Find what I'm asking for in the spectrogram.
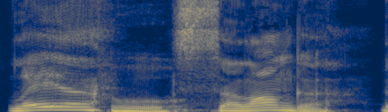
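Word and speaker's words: Lea Salonga: Leia Salgon. Names really trip me up. Leia, I was looking up the pronunciation before I got on here. Leia Salonga. That's, there we go.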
